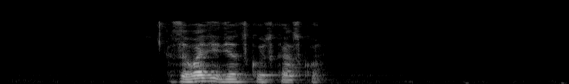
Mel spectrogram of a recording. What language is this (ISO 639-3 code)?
rus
